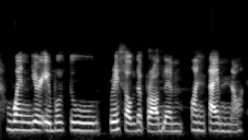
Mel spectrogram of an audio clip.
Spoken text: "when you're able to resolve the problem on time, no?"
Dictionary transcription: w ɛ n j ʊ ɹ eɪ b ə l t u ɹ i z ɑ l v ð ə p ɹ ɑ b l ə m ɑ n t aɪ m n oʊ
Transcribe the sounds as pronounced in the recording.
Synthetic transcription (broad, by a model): w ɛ n j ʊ ɹ eɪ b ə l t u ɹ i s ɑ l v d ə p ɹ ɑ b l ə m ɑ n t aɪ m n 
